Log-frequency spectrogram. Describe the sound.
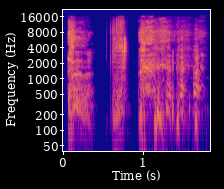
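A voice imitates a man at a family gathering coughing to cover up a fart: a short harsh burst, a pause, then a longer run of raspy, sputtering vocal noises, fairly loud.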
